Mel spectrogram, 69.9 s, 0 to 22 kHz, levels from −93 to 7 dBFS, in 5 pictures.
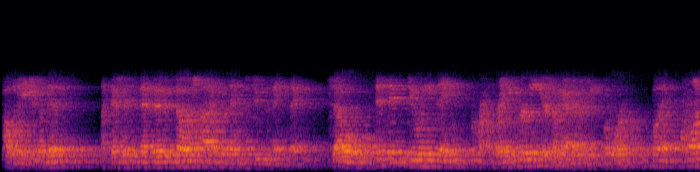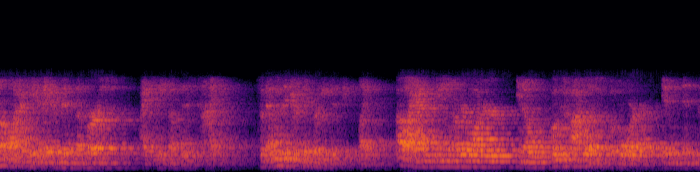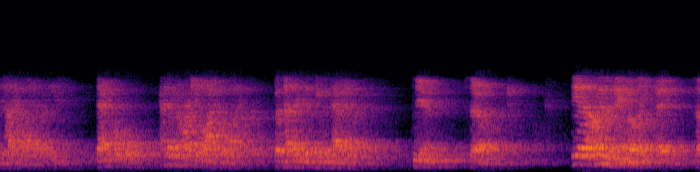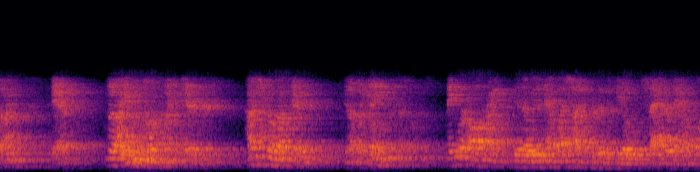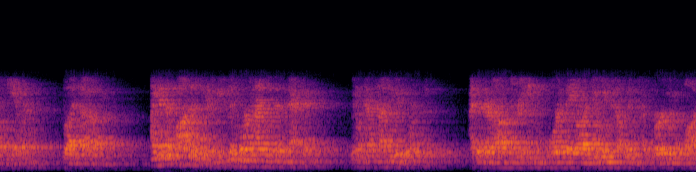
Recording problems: room echo; strong; dies away in 2.5 s
off-mic speech; far
phone-call audio

